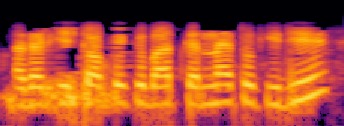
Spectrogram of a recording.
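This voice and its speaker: A man's voice: sits high, fairly even intonation, moderate pace. A man in an argumentative phone debate, speaking insistently and appealing to a moderator. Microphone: telephone. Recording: tinny narrowband conference phone call.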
